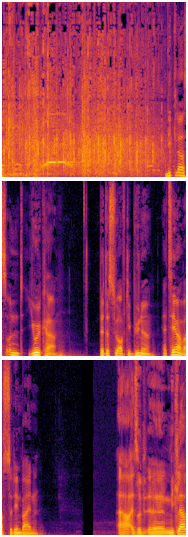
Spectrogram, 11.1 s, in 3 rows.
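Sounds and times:
audience applause: 0:00.0 - 0:03.4
speech: 0:03.2 - 0:05.0, 0:05.6 - 0:08.1, 0:09.6 - 0:11.0.

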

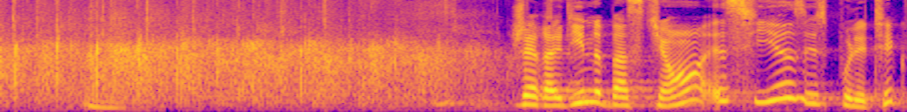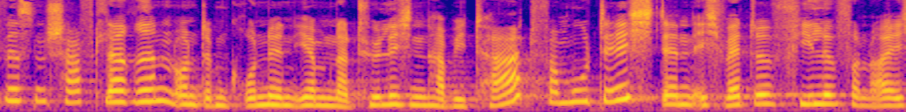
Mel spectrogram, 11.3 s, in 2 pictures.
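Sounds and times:
audience applause: 0:00.0 - 0:03.2
speech: 0:03.2 - 0:11.3.

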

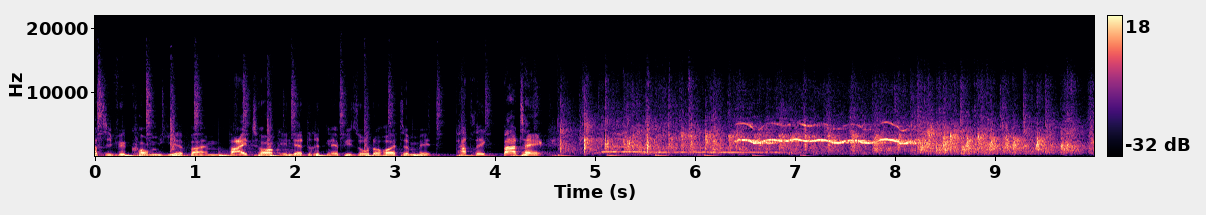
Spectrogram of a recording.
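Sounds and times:
speech: 0:00.0 - 0:04.8
live audience clapping at a talk event in the Y pop-up store in Berlin: 0:04.6 - 0:09.9.

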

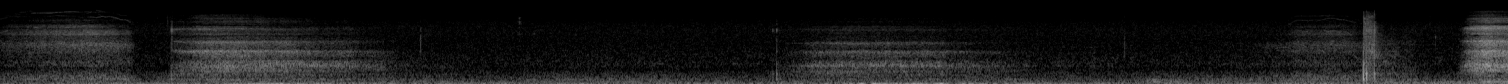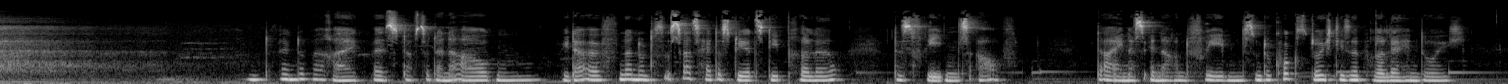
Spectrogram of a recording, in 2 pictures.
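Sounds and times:
slow breathing in and out during a guided meditation: 0:00.0 - 0:04.6, 0:07.8 - 0:10.9, 0:12.5 - 0:17.5, 0:23.6 - 0:24.0, 0:25.5 - 0:26.0
faint steady hiss: 0:00.0 - 0:30.1
speech: 0:17.6 - 0:25.3, 0:26.0 - 0:29.8.

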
